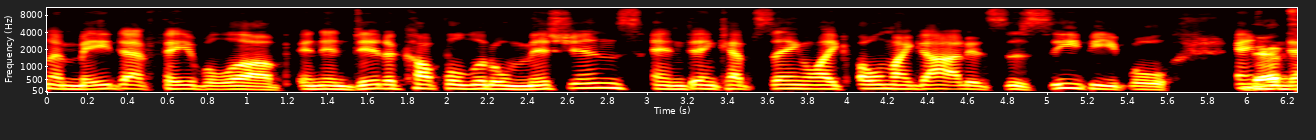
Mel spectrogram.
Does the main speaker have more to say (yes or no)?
no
